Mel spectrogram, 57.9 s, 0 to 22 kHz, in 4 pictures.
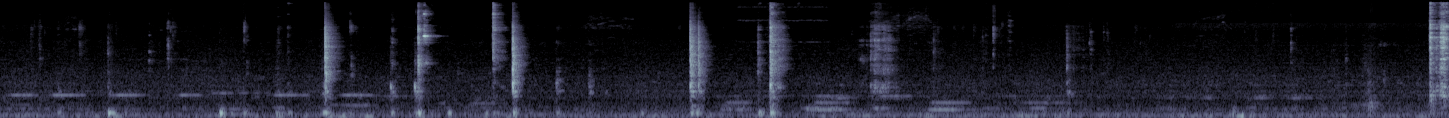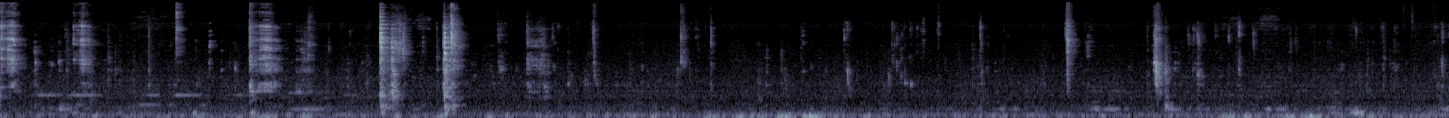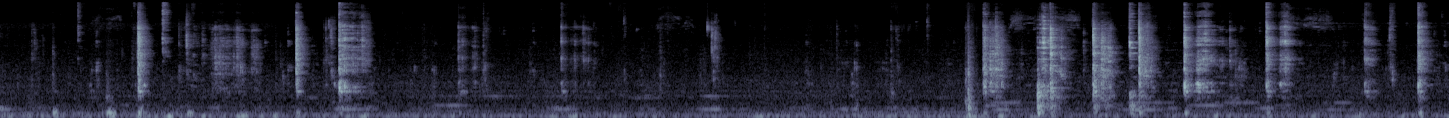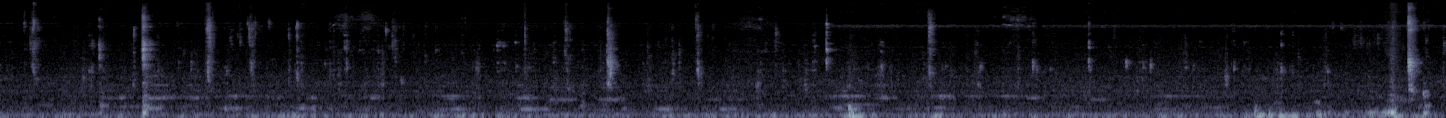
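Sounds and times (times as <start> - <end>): cutlery clinking on dishes: 0.2 - 5.3, 6.9 - 9.4, 14.3 - 20.1, 29.5 - 32.8, 34.6 - 35.0, 38.6 - 43.5.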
